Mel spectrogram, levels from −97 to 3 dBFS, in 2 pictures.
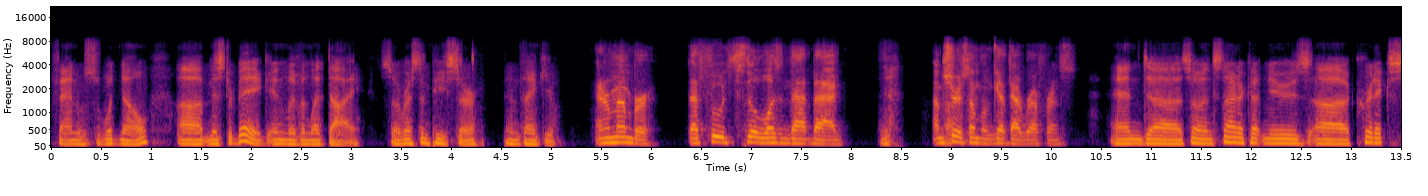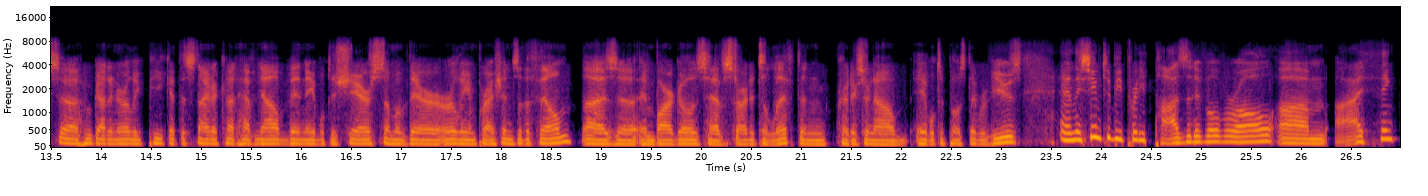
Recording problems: garbled, watery; slightly; nothing above 7.5 kHz

